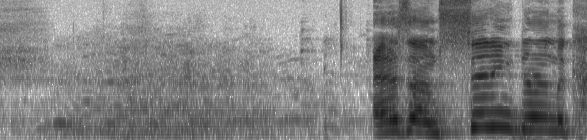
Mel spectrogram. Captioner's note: audience laughing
